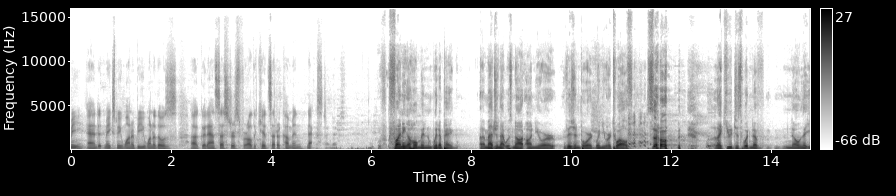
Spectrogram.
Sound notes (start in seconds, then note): 11.0 laughs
